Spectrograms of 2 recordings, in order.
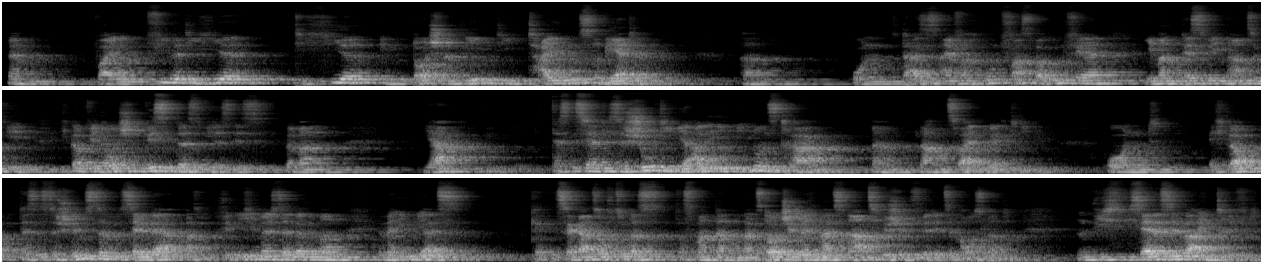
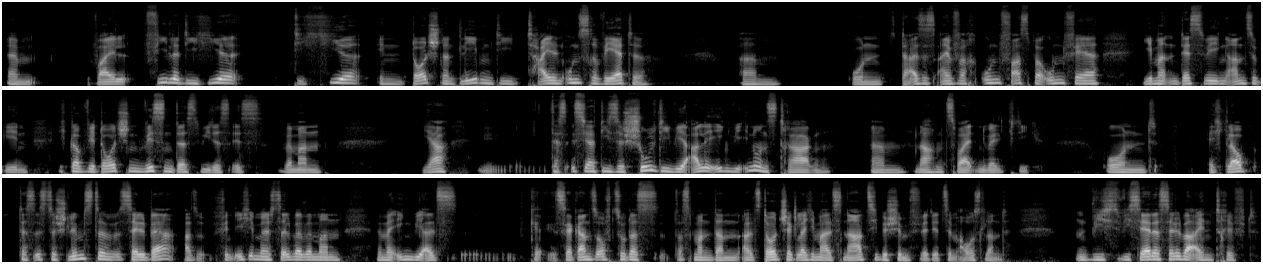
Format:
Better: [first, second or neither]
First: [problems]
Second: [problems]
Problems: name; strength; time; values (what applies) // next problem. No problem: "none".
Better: second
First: off-mic speech; far // room echo; noticeable; dies away in 1.2 s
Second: none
